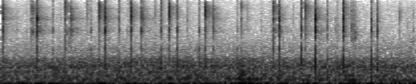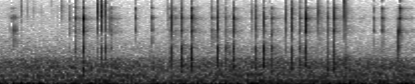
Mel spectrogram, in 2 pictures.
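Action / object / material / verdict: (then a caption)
tap / small glass bowl planter with soil and pebbles / glass / none. Long natural nails quickly tap and scratch the sides of a small clear glass bowl planter, filled with soil, pebbles and a succulent and held in the hands. The result is a dense run of sharp, bright clicks with short scratchy passages over a steady low hum.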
